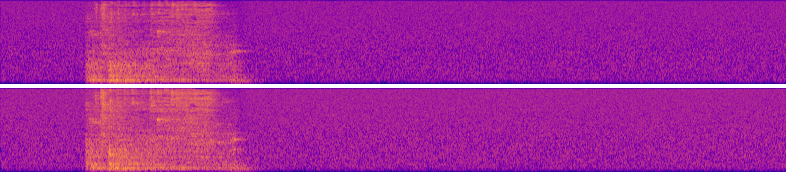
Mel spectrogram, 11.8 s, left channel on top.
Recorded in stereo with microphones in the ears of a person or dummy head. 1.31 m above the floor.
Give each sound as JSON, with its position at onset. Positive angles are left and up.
{"t": 1.3, "sound": "keys jangling", "side_deg": -30, "distance_m": 3.5}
